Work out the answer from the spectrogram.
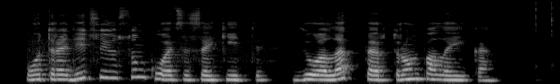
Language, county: Lithuanian, Vilnius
